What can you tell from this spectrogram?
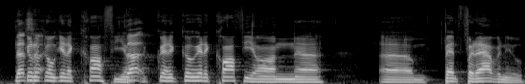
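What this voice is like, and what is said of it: Put-on Brooklyn accent. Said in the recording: “Do your Brooklyn accent ... Yeah, that's quite good.”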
